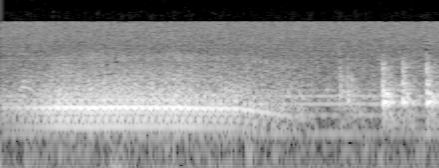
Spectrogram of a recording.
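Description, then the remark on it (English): A car engine hums steadily, then its pitch drops as the car, driven over a field toward a steep hill, slows and settles to a stop at the bottom of the hill, followed by a few short knocks. “At the bottom of the hill, he stops his car and waits for Captain Chitwood.”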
